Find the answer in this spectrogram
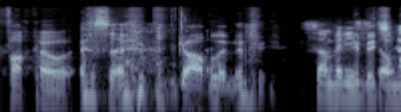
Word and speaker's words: Foucault: It's it's pronounced "fucko" as a goblin in Somebody's the still chat.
